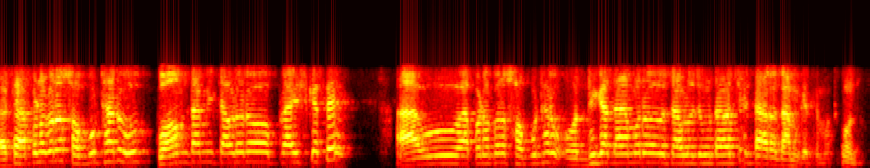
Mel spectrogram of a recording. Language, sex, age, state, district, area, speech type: Odia, male, 60+, Odisha, Bhadrak, rural, conversation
